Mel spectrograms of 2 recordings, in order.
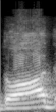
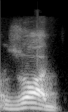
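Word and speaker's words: ضاد: যাই হোক, টোটাল কথা হলো যে আপনি দদ অথবা জদ যে কোনোটা বললেও সমস্যা হবে না ইনশাআল্লাহ।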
